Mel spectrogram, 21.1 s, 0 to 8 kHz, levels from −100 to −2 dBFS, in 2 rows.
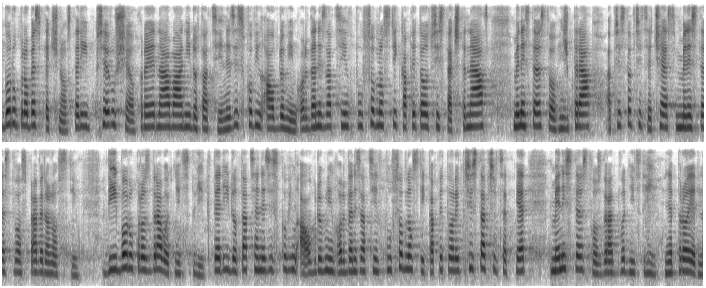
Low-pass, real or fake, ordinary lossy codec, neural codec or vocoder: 7.2 kHz; fake; Opus, 64 kbps; autoencoder, 22.05 kHz, a latent of 192 numbers a frame, VITS, trained on one speaker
